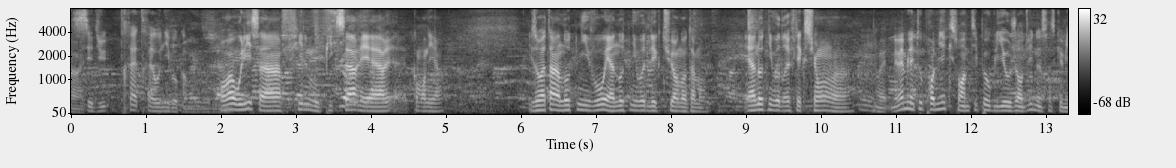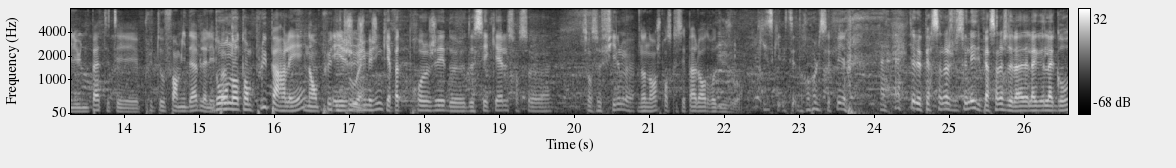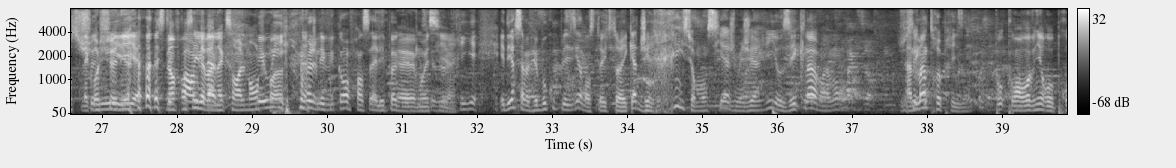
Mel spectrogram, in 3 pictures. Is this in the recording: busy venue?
yes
